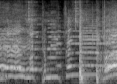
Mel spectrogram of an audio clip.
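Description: Male ragni singer's voice through a stage PA, with the steady accompaniment drone dropping out. Two sharp drum strokes come about a second and a half in.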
